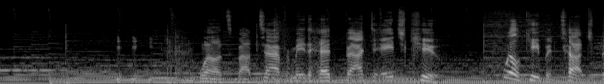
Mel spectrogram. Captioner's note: chuckles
